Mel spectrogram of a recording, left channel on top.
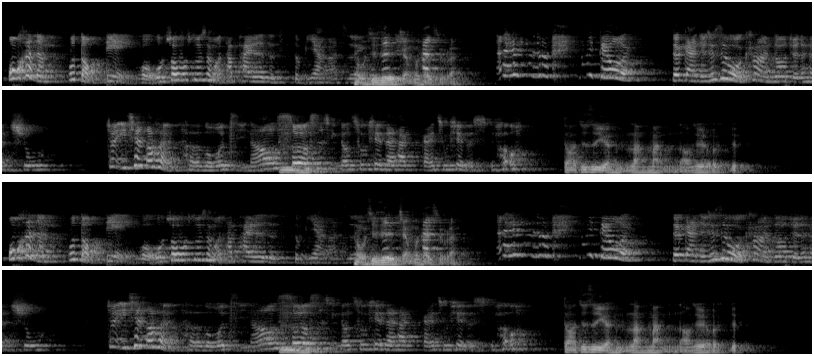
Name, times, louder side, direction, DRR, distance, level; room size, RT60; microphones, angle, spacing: voice 1, 0.1-3.9 4.2-4.3 4.9-6.3 6.7-8.5 9.1-13.3, left 2 dB, 30° left, 3 dB, 2.1 m, -31 dB
voice 2, 3.5-4.6 10.9-11.3 13.7-15.4, right 1 dB, 20° right, 6 dB, 0.7 m, -29 dB
12.0 x 9.9 x 7.9 m, 0.69 s
head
